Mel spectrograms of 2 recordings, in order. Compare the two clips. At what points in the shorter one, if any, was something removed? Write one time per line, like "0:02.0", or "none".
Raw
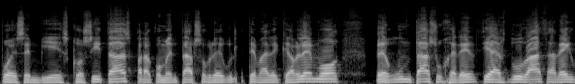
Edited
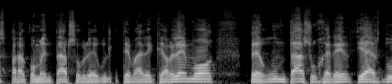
none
